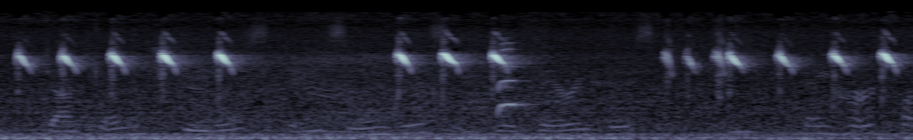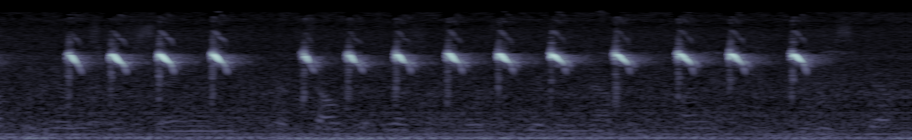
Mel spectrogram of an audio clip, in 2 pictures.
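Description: Four freshly hatched ducklings beside a hen house peep in a rapid, steady string of short, high-pitched calls, fairly loud, briefly pausing twice, over a faint low rumble in the background.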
